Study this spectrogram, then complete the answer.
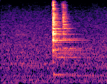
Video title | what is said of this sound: Used Ebay Road Bike Wheelset Has Cracked Rim | you can hear the spokes on the non-drive are a little bit less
